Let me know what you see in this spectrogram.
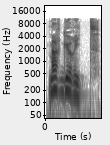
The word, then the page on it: marguerite: francais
